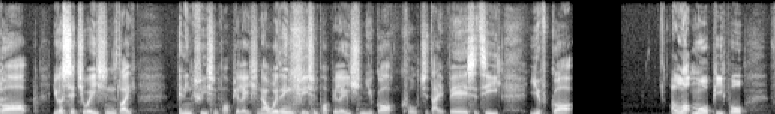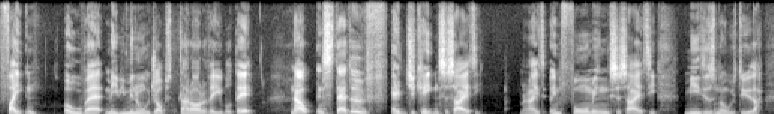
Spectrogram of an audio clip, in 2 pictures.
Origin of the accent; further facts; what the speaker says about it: Liverpool, North West England, United Kingdom; accent: Scouse; the di-, dialect in which we speak, Scouse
